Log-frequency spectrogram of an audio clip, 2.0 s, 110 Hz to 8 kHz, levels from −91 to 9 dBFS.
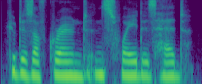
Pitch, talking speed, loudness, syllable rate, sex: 175 Hz, 180 wpm, -19 LUFS, 4.9 syllables/s, female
